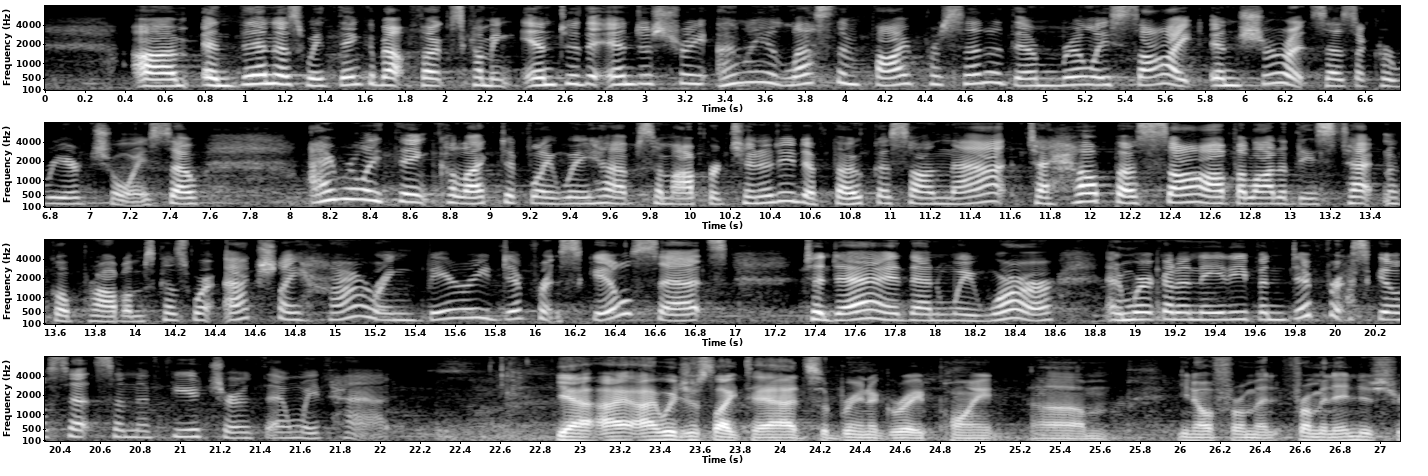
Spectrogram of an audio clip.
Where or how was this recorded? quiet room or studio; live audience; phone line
live audience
